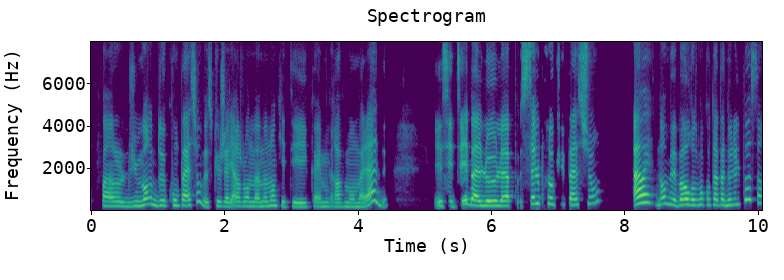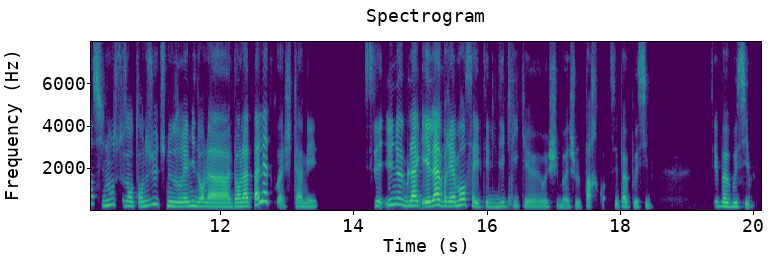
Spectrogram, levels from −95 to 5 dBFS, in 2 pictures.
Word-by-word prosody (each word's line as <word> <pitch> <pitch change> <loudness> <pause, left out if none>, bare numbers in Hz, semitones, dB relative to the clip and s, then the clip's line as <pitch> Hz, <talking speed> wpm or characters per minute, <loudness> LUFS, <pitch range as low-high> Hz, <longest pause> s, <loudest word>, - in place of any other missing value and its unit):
enfin, 210 -2 0
du 200 +2 -6
manque 265 +3 +1
de 240 0 -2
compassion 245 - 0
parce 190 - -5
que 215 - -6
j'allais 200 -1 -2
rejoindre 210 0 -3
ma 195 -1 -1
maman 210 +3 -2
qui 230 -3 -10
était 190 -2 -3
quand - - -8
même 190 +1 -5
gravement 185 -1 -5
malade 320 - 0 1.0
et - - -2
c'était, 210 -6 0
bah 235 - +8
le 225 0 +6
la 225 0 +6
p 225 - -20
seule 320 +1 +2
préoccupation. 290 -1 -1 0.6
«Ah 330 - +13
ouais, 380 0 +8
non 295 +5 -1
mais, 275 -5 -1
bah, 260 +2 +5
heureusement 275 0 +3
qu'on 275 - -7
t'a 260 -1 +1
pas 260 - 0
donné 260 +2 -2
le 285 - -9
poste, - - +1
hein!», 345 - -2
sinon 255 -4 -7
sous 230 -4 -15
entendu: 215 +7 -6
«Tu - - -16
nous 205 -1 -3
aurais 200 0 -1
mis 220 +2 -4
dans 200 - -3
la 95 -1 -1
dans 185 +1 -2
la 200 +1 +2
panade, 425 - +1
quoi». - - -8
J'étais - - -11
là: - - -4
«Mais, - - -10 0.7
c'est 420 - -7
une 280 +1 -3
blague!» 230 0 +2
et 205 - +6
là, 255 +4 +7
vraiment, 225 +3 0
ça 265 -5 -8
a - - -2
été 185 +4 -8
le 175 - -13
déclic, 180 - -13
heu, 95 +1 -9
oui 95 - -10
je - - -6
fais: - - -17
«Bah - - -11
je - - -11
pars - - -9
quoi, - - -23
c'est - - -13
pas - - -6
possible, - - -11 0.9
c'est 205 - -10
pas 195 -2 0
possible». 185 +3 -7
225 Hz, 235 wpm, -23 LUFS, 195-265 Hz, 1.0 s, Ah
